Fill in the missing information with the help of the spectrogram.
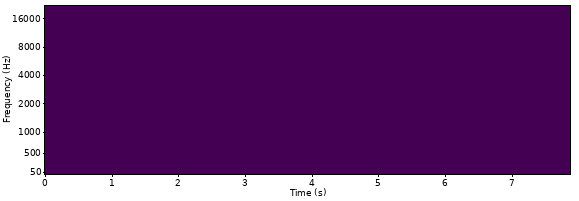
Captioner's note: shouting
